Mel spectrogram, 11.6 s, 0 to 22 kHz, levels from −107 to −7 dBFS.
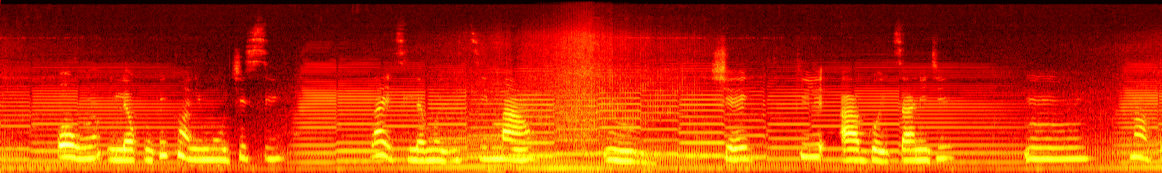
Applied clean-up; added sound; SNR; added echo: none; Motorcycle / Engine + Wind instrument, woodwind instrument; 10 dB; none.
